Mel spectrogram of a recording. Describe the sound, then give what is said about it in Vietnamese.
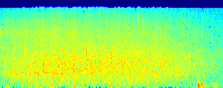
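Steady applause from an audience at a Buddhist retreat as a representative of the visually impaired participants comes up to speak, a dense wash of many hands clapping continuously at an even loudness, with a sharper clap standing out near the end. “Xin quý vị hãy cho một tràng pháo tay.”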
